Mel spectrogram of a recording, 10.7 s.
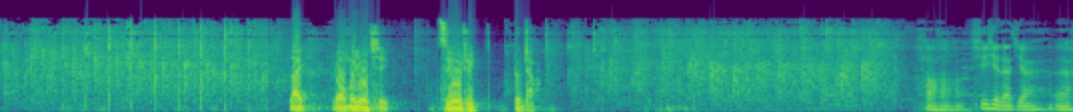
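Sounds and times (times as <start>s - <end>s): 
audience applause: 0.0s - 2.9s, 5.6s - 9.3s
speech: 2.9s - 5.5s, 9.2s - 10.7s.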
